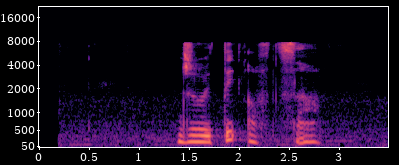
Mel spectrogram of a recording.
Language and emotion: Russian, neutral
